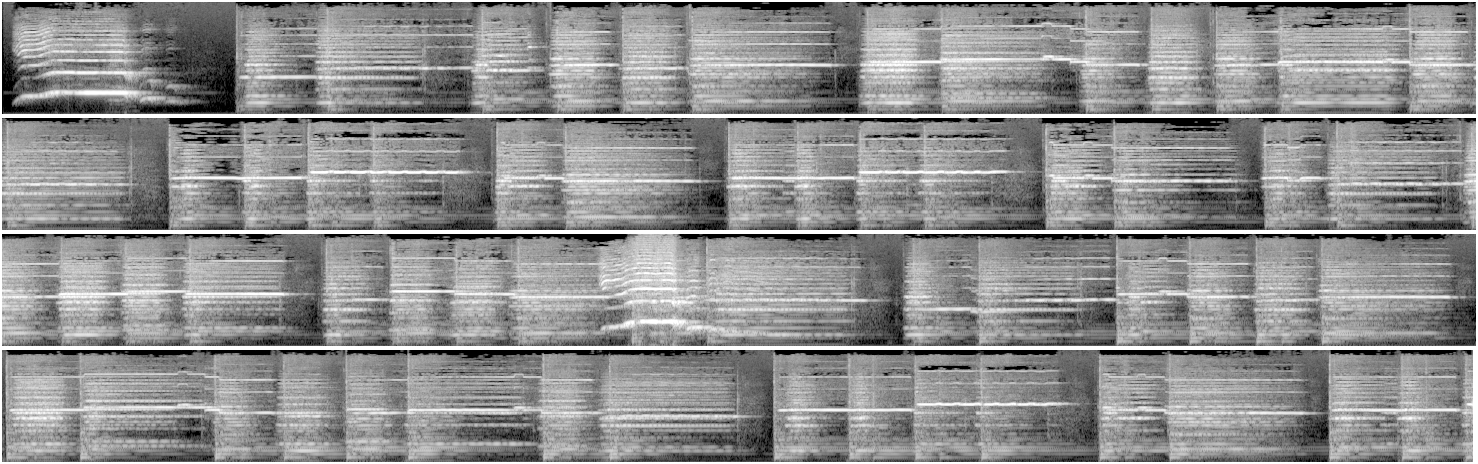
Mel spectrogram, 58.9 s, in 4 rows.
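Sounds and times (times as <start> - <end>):
flute: 0.1 - 58.9.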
